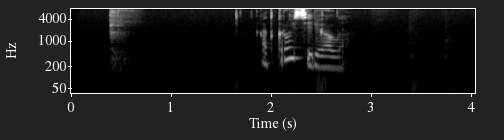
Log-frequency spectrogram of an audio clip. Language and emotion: Russian, neutral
